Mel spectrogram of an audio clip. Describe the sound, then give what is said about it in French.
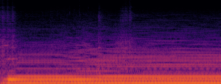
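A large cruise ship's foghorn blares in one long, steady, deep blast, its low harmonic tone sustained and loud throughout with no voices. “Voilà, la corne de brune retentit.”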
